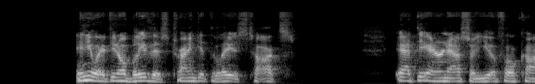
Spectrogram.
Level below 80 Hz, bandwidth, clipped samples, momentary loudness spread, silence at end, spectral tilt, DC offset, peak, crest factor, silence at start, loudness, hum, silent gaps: -64 dBFS; 12.5 kHz; under 0.1%; 10 LU; 0 s; -5.5 dB/octave; under 0.1%; -4 dBFS; 18 dB; 0.75 s; -21 LUFS; none; 3.33-3.47 s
